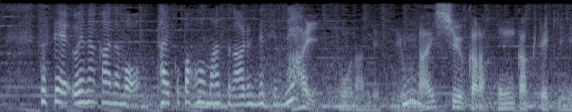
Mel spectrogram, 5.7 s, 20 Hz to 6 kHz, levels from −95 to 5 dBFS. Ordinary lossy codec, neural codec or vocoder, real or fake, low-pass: none; none; real; 5.4 kHz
